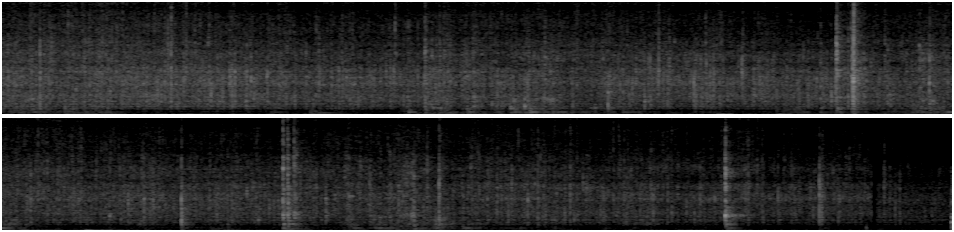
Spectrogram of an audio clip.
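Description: Marinated chicken deep frying in hot oil for chilli chicken, giving a steady, soft bubbling sizzle with occasional sharp crackles and pops, heard close and alone without any talking.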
